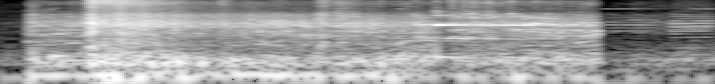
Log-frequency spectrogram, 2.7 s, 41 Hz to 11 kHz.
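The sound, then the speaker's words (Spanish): A single loud cannon shot from an artillery piece firing a salute at a military honours ceremony: a sharp, heavy boom followed by a long, rumbling roll that stops abruptly. “15 salva de cañón por una pieza de artillería”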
